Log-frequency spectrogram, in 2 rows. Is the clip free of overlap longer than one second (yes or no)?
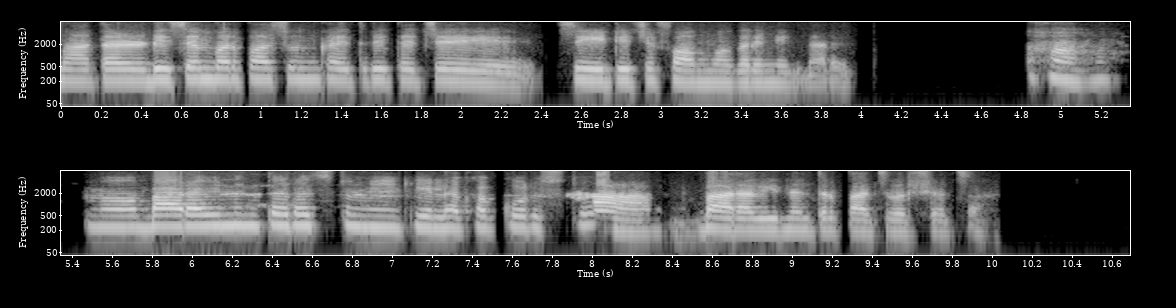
yes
